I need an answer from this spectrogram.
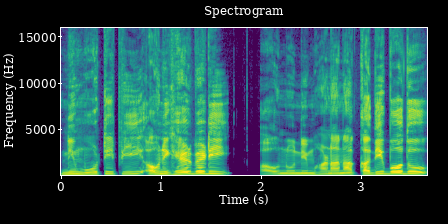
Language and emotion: Kannada, fearful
